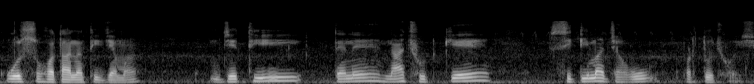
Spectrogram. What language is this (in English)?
Gujarati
